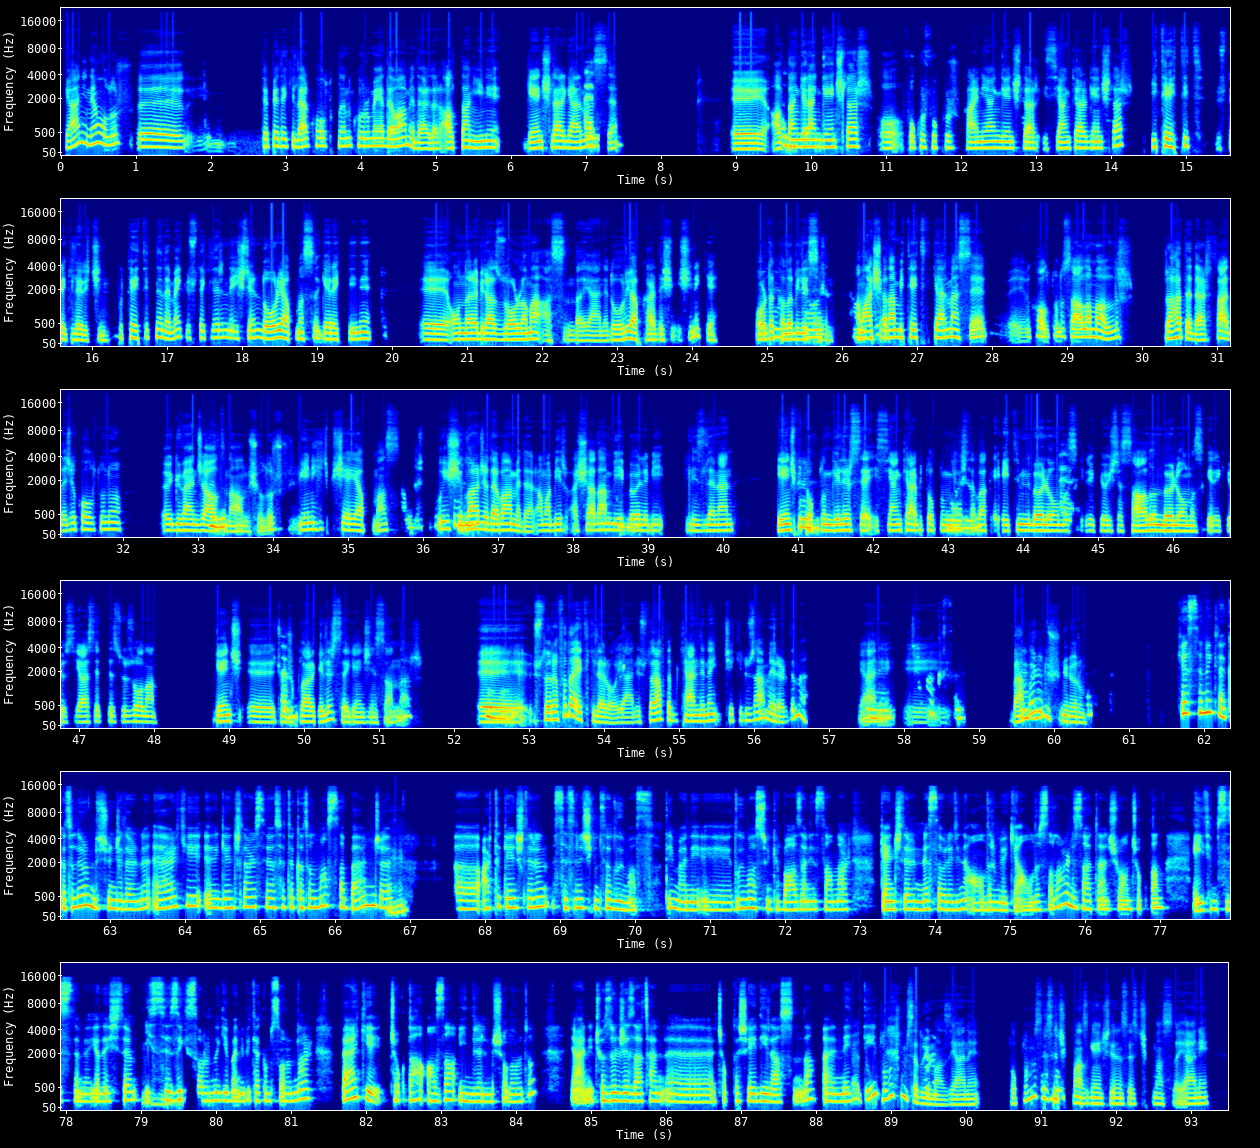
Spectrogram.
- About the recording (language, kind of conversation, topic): Turkish, unstructured, Gençlerin siyasete katılması neden önemlidir?
- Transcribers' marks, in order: distorted speech; other background noise; unintelligible speech; unintelligible speech; unintelligible speech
